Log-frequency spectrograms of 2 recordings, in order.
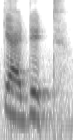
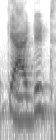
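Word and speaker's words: cadet: इट इज़ नॉट कैडेट. कैडेट्स जैसे होते हैं, मतलब जो सिपाहीज जो होते हैं ना, उन्हें कैडेट नहीं कहा जाता, उन्हें कैडेट कहा जाता है. अगेन ए का साउंड सिर्फ समझने की बात है. इट्स नॉट ए, इट्स अ कैडेट.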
